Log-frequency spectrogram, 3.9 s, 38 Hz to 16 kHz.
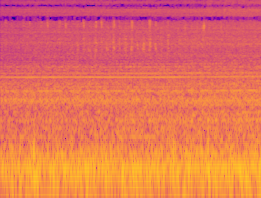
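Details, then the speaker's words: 1988 Ford E150 Econoline 4.9L: steady idle with a faint constant high squeal and light chirps from the belt idler/tensioner pulley, likely a worn bearing inside; suspected, not confirmed, before replacement. "so I guess we need to get that off yeah it's probably the bearing inside oh yeah let's get that off"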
